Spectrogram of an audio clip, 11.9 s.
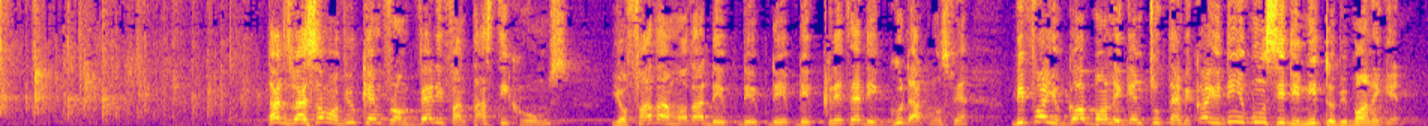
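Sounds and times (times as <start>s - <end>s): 
audience clapping: 0.0s - 3.2s
speech: 2.2s - 11.8s.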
